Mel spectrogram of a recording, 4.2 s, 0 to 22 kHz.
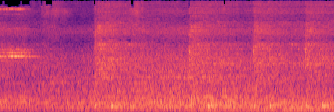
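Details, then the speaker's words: Bajaj Dominar 400, in neutral, key on, pressing starter: short harsh rattling knock bursts from the magneto area, sometimes spinning free without catching; faulty starter one-way clutch bearing, to be replaced. "तो guys finally यह तो clear है कि इसकी जो one way की bearing है उसमें प्रॉब्लम है तो हम उसी को बदलने वाले हैं"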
